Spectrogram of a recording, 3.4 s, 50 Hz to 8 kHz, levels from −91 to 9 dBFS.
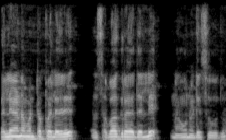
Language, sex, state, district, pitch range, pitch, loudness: Kannada, male, Karnataka, Shimoga, 120-145 Hz, 135 Hz, -15 LUFS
